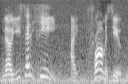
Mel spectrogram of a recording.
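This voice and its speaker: Animated gamer chatting over clear background noise. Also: mid-range voice, measured pace, poor audio. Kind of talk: casual banter while playing a video game.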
